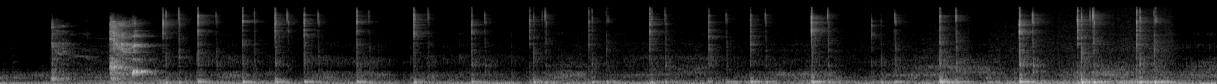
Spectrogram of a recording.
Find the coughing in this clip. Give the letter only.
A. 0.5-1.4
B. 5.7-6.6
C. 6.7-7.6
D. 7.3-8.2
A.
